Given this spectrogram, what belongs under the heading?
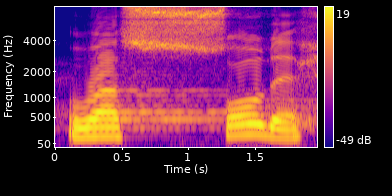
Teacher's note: Was-subhi. Perhatikan huruf wa langsung disambung masuk ke huruf so yang berharokat tasdid ya. Ditahan dan ditekan.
